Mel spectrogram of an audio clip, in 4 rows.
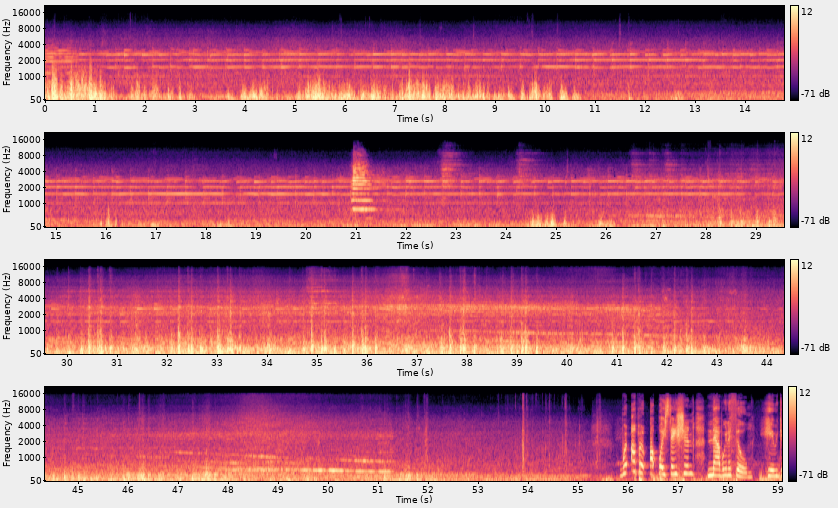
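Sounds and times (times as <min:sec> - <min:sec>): train horn: 0:20.9 - 0:21.7
train wheels clattering: 0:28.0 - 0:46.6.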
